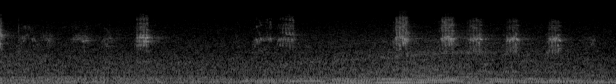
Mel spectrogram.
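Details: At a nest where white-cheeked starlings are raising young, sharp high squawky notes come singly at first, then in a quick run of about five in the last two seconds, with a low hum underneath.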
